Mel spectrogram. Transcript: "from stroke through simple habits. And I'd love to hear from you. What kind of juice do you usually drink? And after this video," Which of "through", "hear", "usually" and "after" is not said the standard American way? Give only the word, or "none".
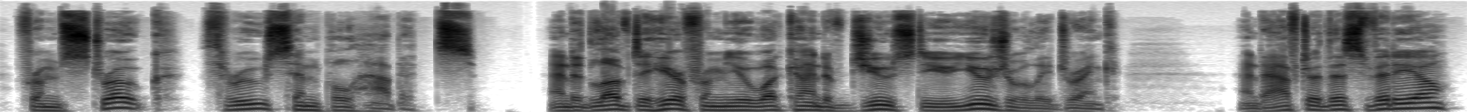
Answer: none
